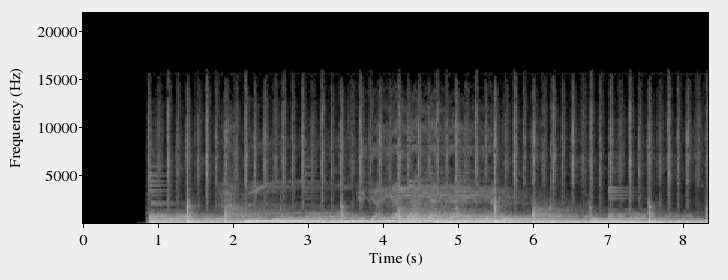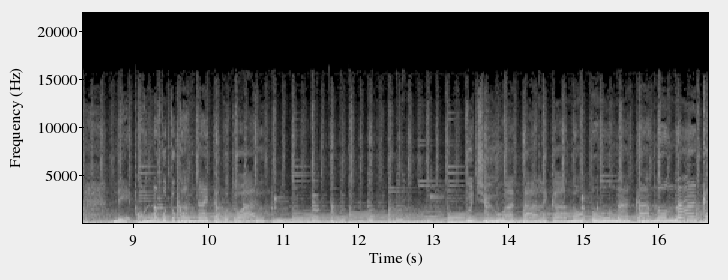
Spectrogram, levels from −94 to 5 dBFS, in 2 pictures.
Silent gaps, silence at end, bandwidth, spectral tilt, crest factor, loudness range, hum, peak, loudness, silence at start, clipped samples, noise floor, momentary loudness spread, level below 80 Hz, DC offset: none; 0 s; 13.5 kHz; -7.5 dB/octave; 16 dB; 4 LU; none; -4 dBFS; -20 LUFS; 0.85 s; under 0.1%; under -90 dBFS; 7 LU; -24 dBFS; under 0.1%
